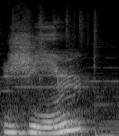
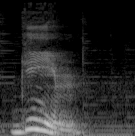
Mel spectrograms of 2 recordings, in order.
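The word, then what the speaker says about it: جيم: it is pronounced as Jim we in Egypt pronounce it as game like Go in English okay now it's time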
